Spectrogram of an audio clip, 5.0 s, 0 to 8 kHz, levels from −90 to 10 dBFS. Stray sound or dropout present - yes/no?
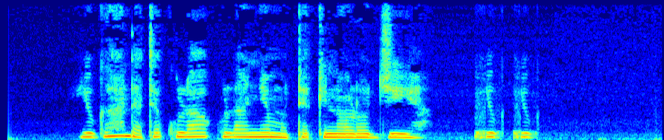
yes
